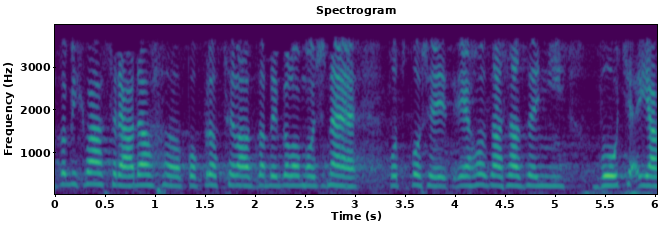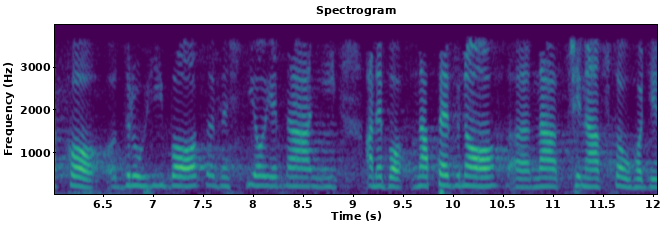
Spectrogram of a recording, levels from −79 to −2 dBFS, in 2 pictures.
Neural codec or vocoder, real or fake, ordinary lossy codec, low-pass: vocoder, 44.1 kHz, 80 mel bands, Vocos; fake; MP3, 32 kbps; 3.6 kHz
